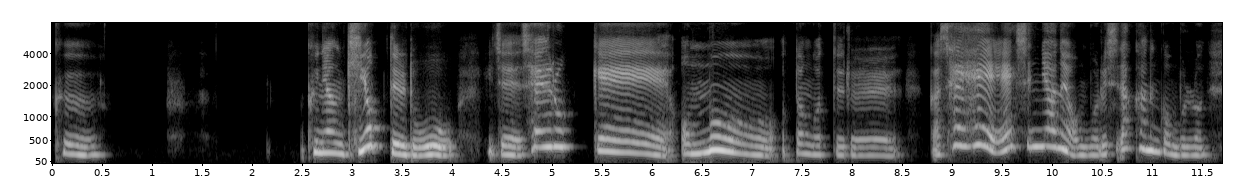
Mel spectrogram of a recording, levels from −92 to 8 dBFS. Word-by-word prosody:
그 185 Hz, -4 st, -4 dB, 2.1 s
그냥 225 Hz, -3 st, +1 dB
기업들도 190 Hz, -, +3 dB, 0.3 s
이제 185 Hz, -9 st, -3 dB
새롭게 265 Hz, -, 0 dB
업무 215 Hz, -, +4 dB
어떤 210 Hz, -2 st, -9 dB
것들을 175 Hz, -2 st, -9 dB, 0.3 s
그러니까 -, -, -7 dB
새해에 360 Hz, -, 0 dB
신년의 360 Hz, -3 st, 0 dB
업무를 180 Hz, -1 st, -6 dB
시작하는 295 Hz, +3 st, 0 dB
건 215 Hz, -7 st, -5 dB
물론 175 Hz, 0 st, -8 dB
215 Hz, 200 characters per minute, -23 LUFS, 180-295 Hz, 2.1 s, 업무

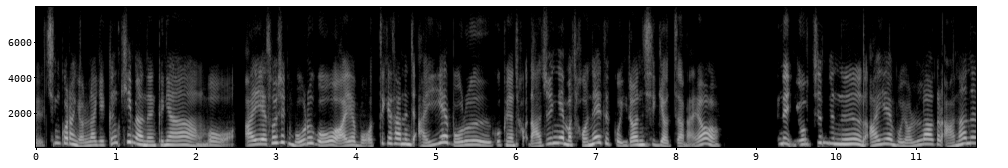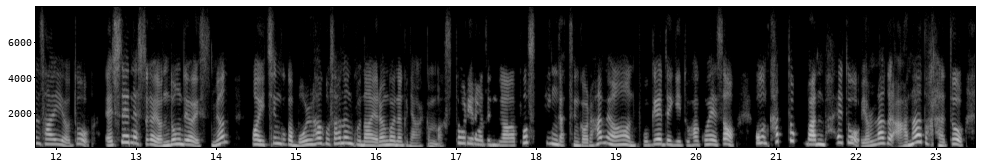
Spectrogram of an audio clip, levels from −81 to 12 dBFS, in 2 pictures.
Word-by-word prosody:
친구랑 310 Hz, -6 st, +1 dB
연락이 215 Hz, +5 st, -2 dB
끊기면은 275 Hz, -, +2 dB
그냥 225 Hz, -2 st, +1 dB
뭐 210 Hz, -3 st, -4 dB
아예 255 Hz, +5 st, +2 dB
소식 335 Hz, -2 st, 0 dB
모르고 225 Hz, -1 st, +2 dB
아예 220 Hz, +4 st, +2 dB
뭐 170 Hz, -5 st, -5 dB
어떻게 315 Hz, -1 st, -4 dB
사는지 275 Hz, -3 st, +3 dB
아예 245 Hz, -, 0 dB
모르고 215 Hz, -, -1 dB
그냥 210 Hz, -3 st, -1 dB
저 -, -, -13 dB
나중에 300 Hz, -, 0 dB
막 230 Hz, -, +4 dB
전해 230 Hz, -, +2 dB
듣고 300 Hz, -7 st, -4 dB
이런 220 Hz, +5 st, +3 dB
식이었잖아요. 215 Hz, -, -1 dB, 0.7 s
근데 290 Hz, -2 st, -1 dB
요즘에는 275 Hz, 0 st, +2 dB
아예 255 Hz, +8 st, 0 dB
뭐 195 Hz, -4 st, -3 dB
연락을 250 Hz, +9 st, -1 dB
안 200 Hz, -, -3 dB
하는 310 Hz, +3 st, +1 dB
사이여도 265 Hz, -, -2 dB, 0.2 s
SNS가 265 Hz, -, +1 dB
연동되어 245 Hz, +4 st, +3 dB
있으면 255 Hz, -, -2 dB, 0.3 s
'아. 260 Hz, -1 st, +3 dB
이 235 Hz, -, -1 dB
친구가 280 Hz, -4 st, -1 dB
뭘 215 Hz, +6 st, 0 dB
하고 295 Hz, -1 st, -1 dB
사는구나.' 265 Hz, -10 st, 0 dB
이런 220 Hz, +4 st, +2 dB
거는 220 Hz, -3 st, +2 dB
그냥 170 Hz, -5 st, -8 dB
가끔 160 Hz, -2 st, -10 dB
뭐 -, -, -8 dB
스토리라든가 235 Hz, -10 st, -2 dB
포스팅 320 Hz, -4 st, -1 dB
같은 210 Hz, -2 st, -1 dB
걸 180 Hz, +1 st, -2 dB
하면 245 Hz, -, +2 dB
보게 250 Hz, +6 st, +1 dB
되기도 210 Hz, -4 st, -4 dB
하고 225 Hz, +3 st, -2 dB
해서 245 Hz, -2 st, +2 dB, 0.2 s
혹은 335 Hz, 0 st, +1 dB
카톡만 405 Hz, -, +2 dB, 0.2 s
해도 345 Hz, 0 st, 0 dB
연락을 280 Hz, -, +1 dB
안 210 Hz, +8 st, +2 dB
하더라도 275 Hz, -, +2 dB
245 Hz, 365 characters per minute, -21 LUFS, 210-295 Hz, 0.7 s, 막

